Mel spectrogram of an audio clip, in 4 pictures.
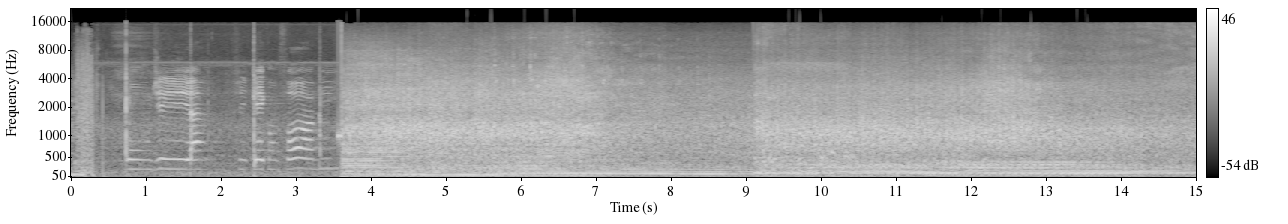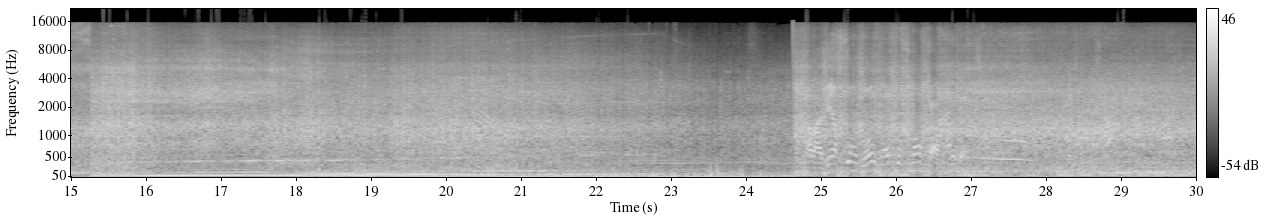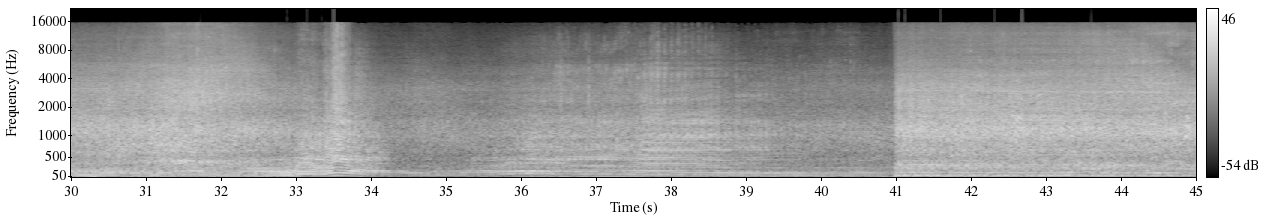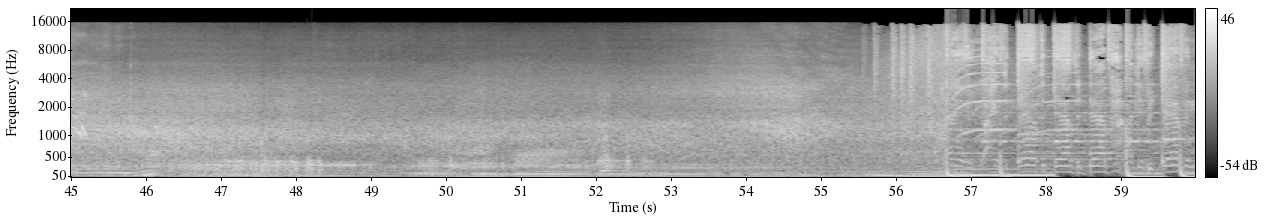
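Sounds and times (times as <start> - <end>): cars and motorcycles passing: 0.0 - 59.9.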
